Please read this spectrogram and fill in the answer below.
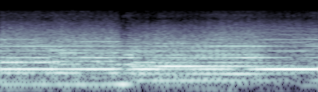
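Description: Organ playing slow held chords, the chord changing about once a second.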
